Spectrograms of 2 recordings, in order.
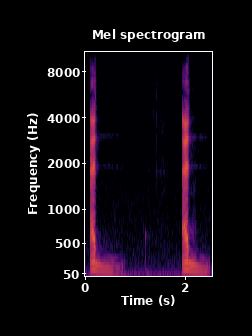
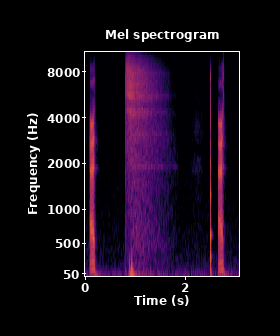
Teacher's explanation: if we pronounce the dal, it stops completely. Ad, ad. And look at the ta. At, at. And if you put your hands just close to your mouth by sounding ad, ad, there is no air coming.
